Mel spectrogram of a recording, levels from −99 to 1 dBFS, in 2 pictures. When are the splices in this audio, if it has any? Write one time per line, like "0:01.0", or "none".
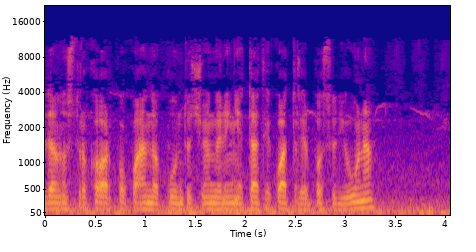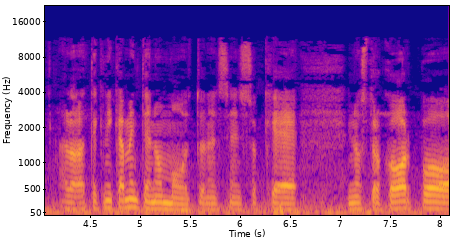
0:02.5
0:07.1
